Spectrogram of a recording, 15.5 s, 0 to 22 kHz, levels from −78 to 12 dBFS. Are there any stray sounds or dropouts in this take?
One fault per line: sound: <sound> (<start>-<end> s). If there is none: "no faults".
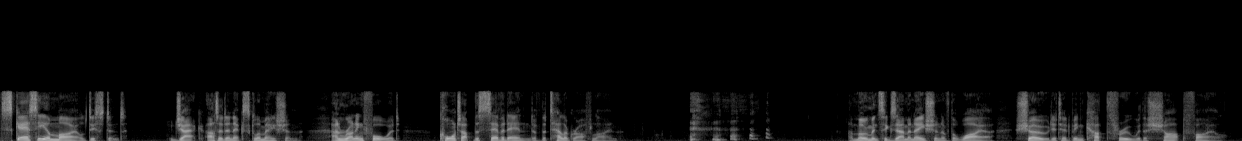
sound: laugh (8.6-9.7 s)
